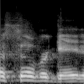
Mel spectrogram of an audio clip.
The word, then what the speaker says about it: Silvergate: Is it, did I say it right? Silvergate? – Yeah, Silvergate. It's SI.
